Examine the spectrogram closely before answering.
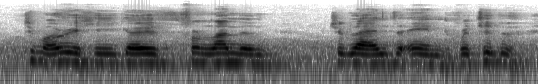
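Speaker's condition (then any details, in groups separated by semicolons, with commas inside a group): Cerebral palsy; lifelong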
